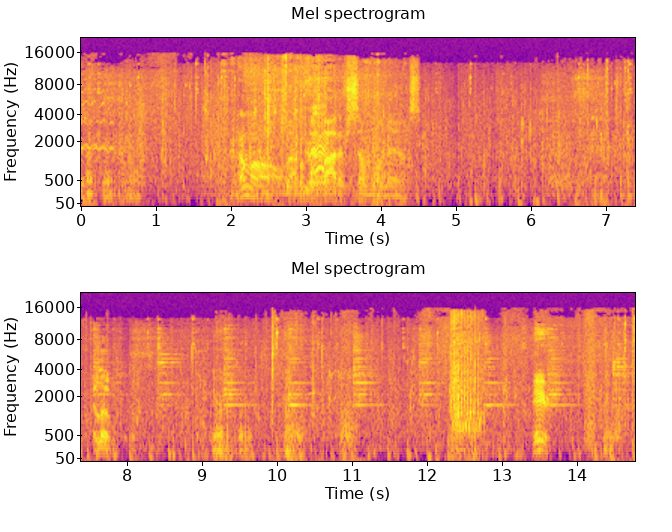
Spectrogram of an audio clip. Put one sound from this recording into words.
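A horse walks with hooves thudding on soft mud.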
